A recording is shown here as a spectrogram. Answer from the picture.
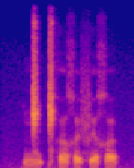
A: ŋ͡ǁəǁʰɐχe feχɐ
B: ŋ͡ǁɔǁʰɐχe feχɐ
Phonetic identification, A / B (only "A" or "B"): A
